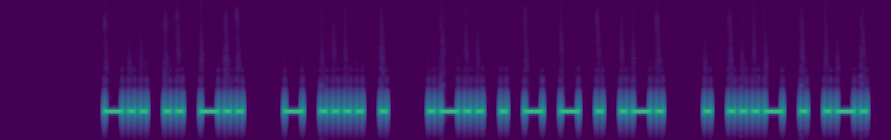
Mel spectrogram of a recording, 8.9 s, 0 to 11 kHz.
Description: Morse code, heard as a keyed tone, about 20 wpm, 700 Hz. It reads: DID THE LETTER EVER
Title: Sentences from Top 1000 Words - Review Part 2 - 20wpm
